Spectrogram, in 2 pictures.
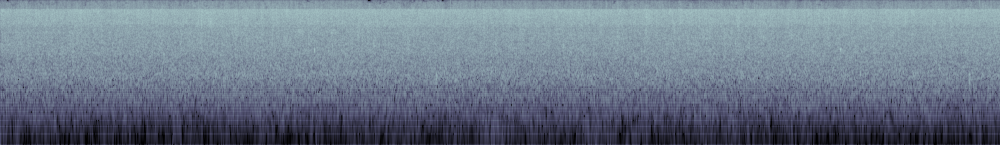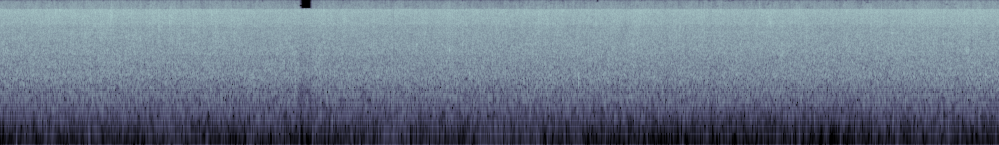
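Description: Steady rain: an even, unbroken hiss, strongest in the higher pitches, with no thunder or single drops standing out.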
